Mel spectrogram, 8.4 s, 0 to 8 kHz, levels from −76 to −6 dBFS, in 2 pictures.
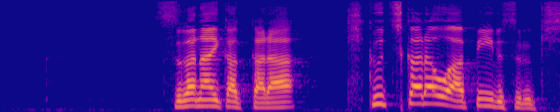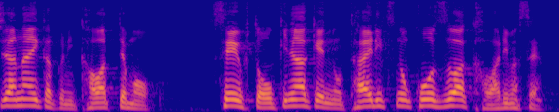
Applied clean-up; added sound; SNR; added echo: none; none; none; none.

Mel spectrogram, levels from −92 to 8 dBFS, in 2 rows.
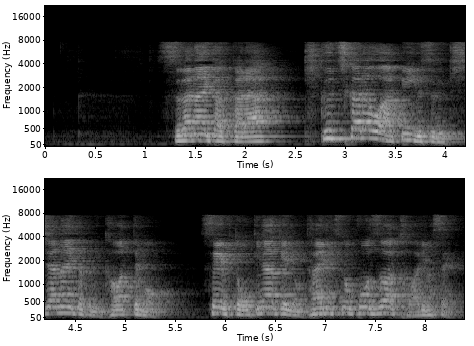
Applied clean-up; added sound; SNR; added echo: none; none; none; reverberation time 0.7 s.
